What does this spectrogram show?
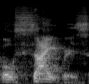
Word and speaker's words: Osiris: just I was first calling myself Osiris or Osiris because that was the Greek pronunciation for Asar or Yasir.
